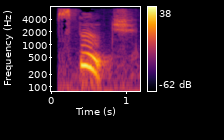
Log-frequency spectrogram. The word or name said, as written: spooch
